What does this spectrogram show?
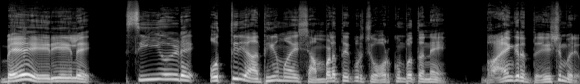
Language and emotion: Malayalam, angry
